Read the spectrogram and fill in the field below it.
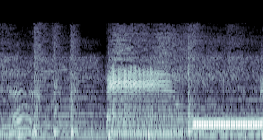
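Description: A telephone dial tone comes in loud and steady near the end, a single unbroken pitch, right after a stretch of warbling, buzzy electronic tones.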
